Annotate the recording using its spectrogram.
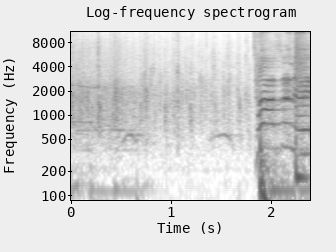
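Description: Studio audience applause dying away, then a live band strikes up loudly just before the end.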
